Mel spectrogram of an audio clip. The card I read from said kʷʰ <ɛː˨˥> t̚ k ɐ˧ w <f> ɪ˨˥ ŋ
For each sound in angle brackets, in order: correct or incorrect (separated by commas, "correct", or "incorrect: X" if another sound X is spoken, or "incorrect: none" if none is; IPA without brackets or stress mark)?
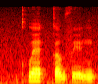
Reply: incorrect: ɛː˥, correct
